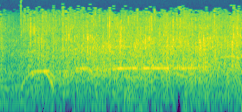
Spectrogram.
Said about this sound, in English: if you're going to praise God, go on and clap. Come on.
